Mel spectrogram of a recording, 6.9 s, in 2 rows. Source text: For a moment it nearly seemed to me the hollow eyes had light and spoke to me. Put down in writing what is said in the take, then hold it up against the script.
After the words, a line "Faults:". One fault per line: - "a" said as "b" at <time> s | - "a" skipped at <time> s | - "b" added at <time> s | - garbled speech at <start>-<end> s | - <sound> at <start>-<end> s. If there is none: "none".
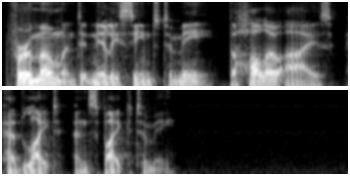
For a moment it nearly seemed to me the hollow eyes had light and spike to me.
Faults:
- "spoke" said as "spike" at 4.3 s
